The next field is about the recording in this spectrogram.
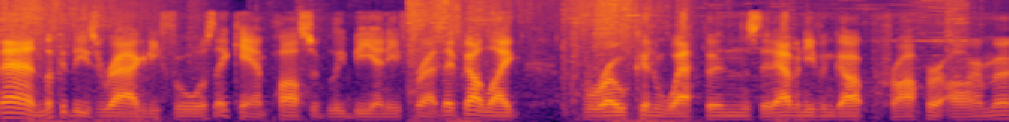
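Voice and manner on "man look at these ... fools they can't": usual speaking voice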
